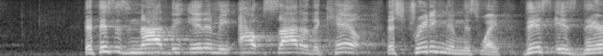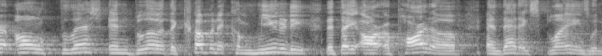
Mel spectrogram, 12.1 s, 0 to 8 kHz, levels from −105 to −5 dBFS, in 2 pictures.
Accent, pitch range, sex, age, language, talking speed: American, 120-185 Hz, male, 40-59, English, 175 wpm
